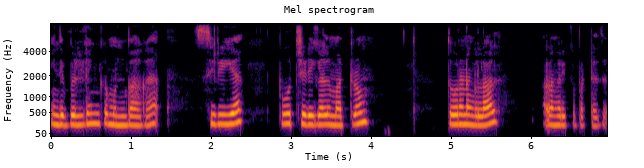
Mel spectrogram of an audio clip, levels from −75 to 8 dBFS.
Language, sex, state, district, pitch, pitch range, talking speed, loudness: Tamil, female, Tamil Nadu, Nilgiris, 220 Hz, 205-235 Hz, 70 wpm, -16 LUFS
